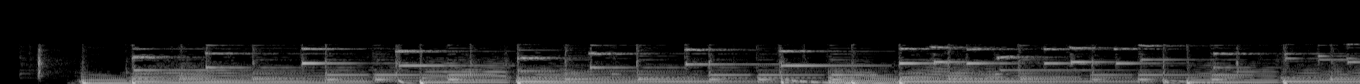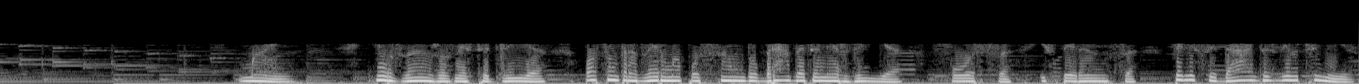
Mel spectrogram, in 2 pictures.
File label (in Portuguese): Dia das Mães Versos Feminino; Telemensagens 2017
